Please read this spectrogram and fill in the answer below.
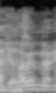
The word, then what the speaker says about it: Houma: So the Homer Indians, meaning Homer is spelled Houma. If you're wondering, we're thinking it was Homer Simpson.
